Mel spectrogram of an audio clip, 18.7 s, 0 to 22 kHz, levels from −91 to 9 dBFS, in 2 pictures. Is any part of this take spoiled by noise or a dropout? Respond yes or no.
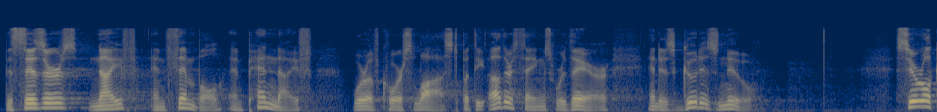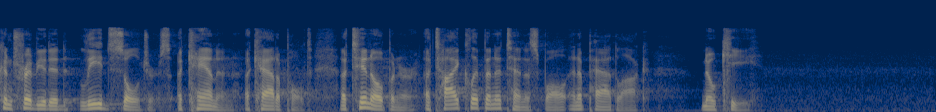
no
